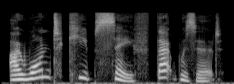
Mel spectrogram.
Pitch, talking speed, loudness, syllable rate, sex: 235 Hz, 205 wpm, -18 LUFS, 4.5 syllables/s, female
